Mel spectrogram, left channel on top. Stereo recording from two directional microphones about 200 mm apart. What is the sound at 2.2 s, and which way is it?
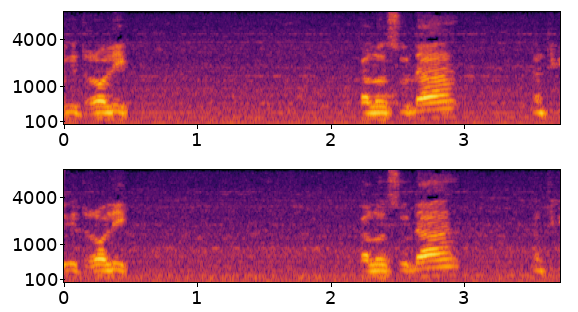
Speech, centre (ahead or behind).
